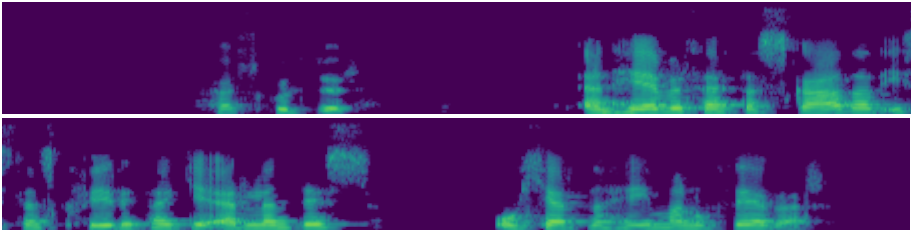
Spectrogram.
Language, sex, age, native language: Icelandic, female, 50-59, Icelandic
